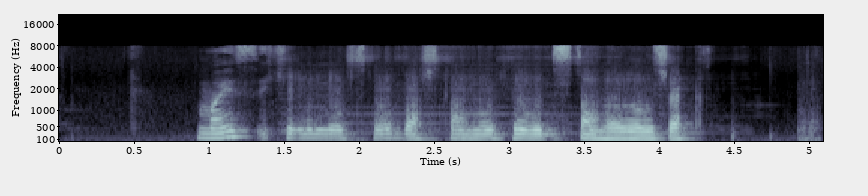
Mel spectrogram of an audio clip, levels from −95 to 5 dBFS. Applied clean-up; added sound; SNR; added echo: neural separator model SepFormer DNS4.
